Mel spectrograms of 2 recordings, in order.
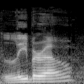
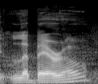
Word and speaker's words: libero: Well, I pronounce it the way the rest of the world does, which is libero. In this country, we pronounce it generally libero.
